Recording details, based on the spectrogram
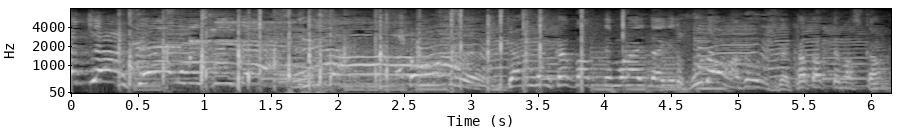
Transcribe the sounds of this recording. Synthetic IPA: d͡ʑaːseniit͡sɨit̪enãt͡ɕotːɨɡãŋɡãŋkat̪at̪ːe̞mo̞ɾait̪aike̞d̪o̞ɸɯ̟d̪ãɰ̃βad̪o̞ːd̪e̞sɨkakat̪at̪ːe̞masɨ̥ka

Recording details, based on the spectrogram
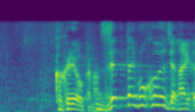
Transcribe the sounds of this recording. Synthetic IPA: kakɯ̟ɾejo̞ːka̰naze̞t̪ːaibo̞kɯ̟d͡ʑanaika

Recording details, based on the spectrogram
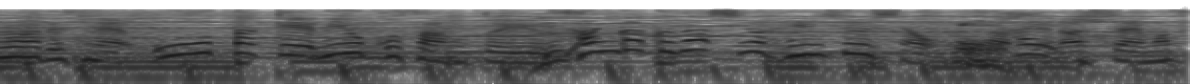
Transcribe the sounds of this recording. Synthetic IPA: soɾe̞β̞ad̪e̞sɨne̞oːt̪ake̞mʲioko̞sãnt̪o̞jɯ̟ːsãŋɡakɯ̟zaɕino̞hẽ̞ɕɨːɕaoaeɾaɕːaimas

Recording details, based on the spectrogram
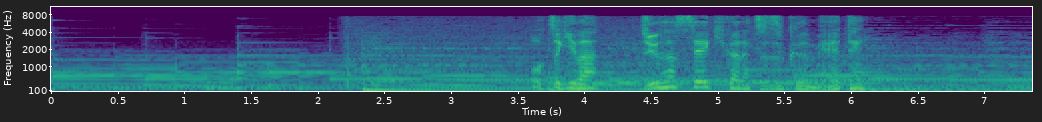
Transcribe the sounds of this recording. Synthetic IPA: o̞t͡sɨɡʲiβad͡ʑɨːɦasːe̞ːkʲi̥kaɾat͡sɨzɨkɯ̟me̞ːt̪ẽ̞ŋ

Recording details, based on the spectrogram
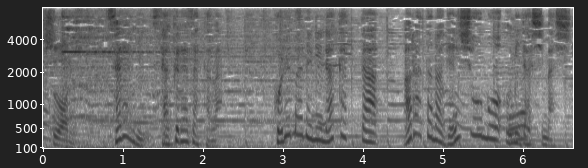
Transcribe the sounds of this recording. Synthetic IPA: ssaɾaɲ̟ḭsakɯ̟ɾazakaβa̰ | ko̞ɾe̞mad̪e̞ɲ̟inakat̪ːaː | ɾat̪anaɡẽ̞ɰ̃ɕo̞ːmo̞ʔɯmʲid̪aɕimaɕi̥t̪a

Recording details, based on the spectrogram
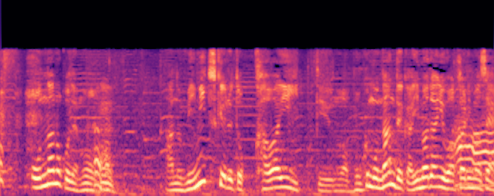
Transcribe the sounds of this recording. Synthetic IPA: õ̞nːano̞ko̞d̪e̞mo̞ | ano̞mʲimʲit͡sɨ̥ke̞ɾɯ̟t̪o̞kʰaβaiːt̪ːe̞jɯ̟no̞β̞abo̞kɯ̟mo̞nãnd̪e̞kaimad̪aɲ̟iβakaɾʲimasẽ

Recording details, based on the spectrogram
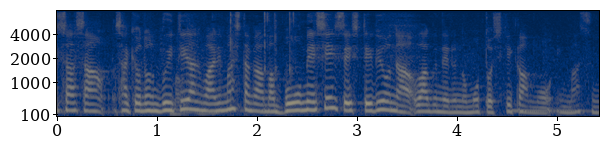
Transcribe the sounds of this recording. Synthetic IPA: saːsãɰ̃sakʲiho̞d̪o̞no̞bɯ̟it̪ʲiːaɾɯ̟moaɾʲimaɕi̥t̪aɡamabo̞ːme̞ːɕĩɰ̃se̞ːɕi̥t̪e̞iɾɯ̟jo̞ːnaβaɡɯ̟ne̞ɾɯ̟no̞mo̞t̪ːoɕi̥kʲikãmːo̞ʔimasɨn

